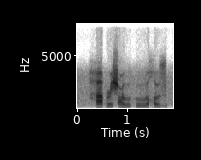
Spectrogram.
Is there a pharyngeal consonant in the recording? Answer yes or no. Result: yes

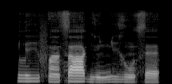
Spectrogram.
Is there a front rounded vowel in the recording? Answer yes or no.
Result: no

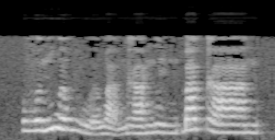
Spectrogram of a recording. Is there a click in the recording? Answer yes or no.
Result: no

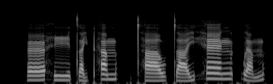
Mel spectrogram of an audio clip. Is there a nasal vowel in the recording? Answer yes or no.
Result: no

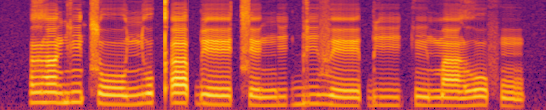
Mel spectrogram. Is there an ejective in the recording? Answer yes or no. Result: yes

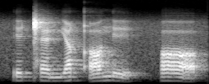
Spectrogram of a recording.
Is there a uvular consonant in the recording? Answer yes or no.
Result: yes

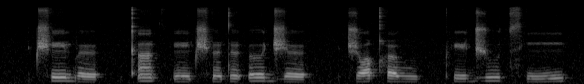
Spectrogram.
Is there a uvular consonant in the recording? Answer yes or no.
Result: yes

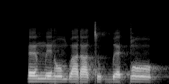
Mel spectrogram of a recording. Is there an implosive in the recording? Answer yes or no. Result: no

